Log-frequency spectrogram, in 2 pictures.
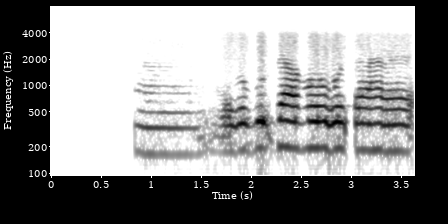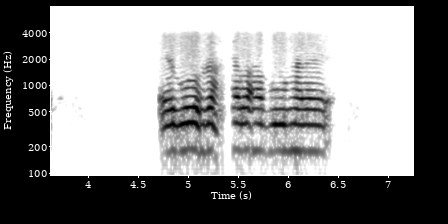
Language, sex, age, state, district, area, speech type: Hindi, female, 60+, Bihar, Vaishali, urban, conversation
